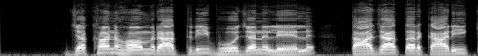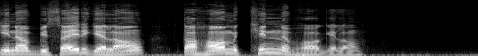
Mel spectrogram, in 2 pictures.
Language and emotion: Maithili, sad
